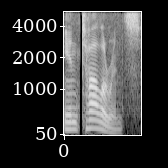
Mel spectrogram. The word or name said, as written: intolerance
